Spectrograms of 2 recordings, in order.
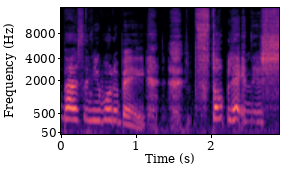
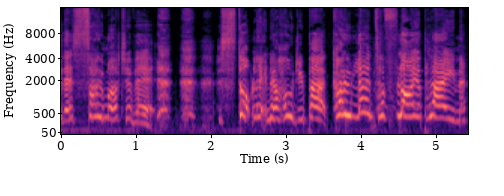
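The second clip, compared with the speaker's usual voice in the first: louder, urgent, voice cracking with tears; tearful encouragement; 4 semitones higher, 6 dB louder than usual. Real, not acted. [name] pleading with herself to enjoy life, tearful and loud. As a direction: urge yourself on through crying. Tearful self pep talk continues.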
